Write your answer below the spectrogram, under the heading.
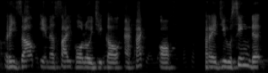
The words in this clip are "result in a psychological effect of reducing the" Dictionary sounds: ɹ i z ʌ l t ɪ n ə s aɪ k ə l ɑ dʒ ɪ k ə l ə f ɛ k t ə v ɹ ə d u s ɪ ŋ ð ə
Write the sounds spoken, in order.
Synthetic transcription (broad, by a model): ɹ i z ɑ l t ɪ n ə s aɪ k ə l ɑ dʒ ɪ k ə l ə f ɛ k t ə p ɹ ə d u s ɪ ŋ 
